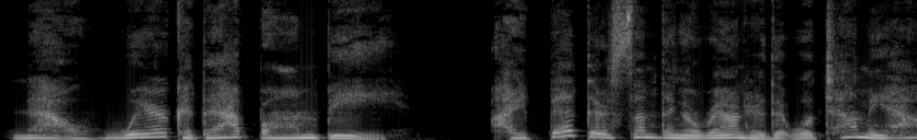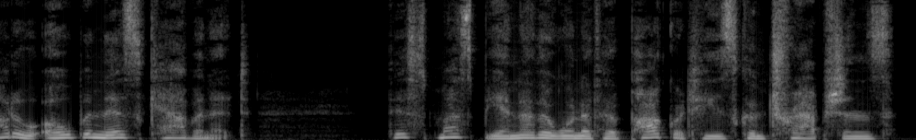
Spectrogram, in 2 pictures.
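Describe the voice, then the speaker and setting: A woman playing a plucky, curious young detective in a video game, thinking aloud with clear diction. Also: mid-range voice, lively intonation, moderate pace, a little mellow, no echo, studio quality. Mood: pondering. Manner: inquisitive, clearly enunciated musing.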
